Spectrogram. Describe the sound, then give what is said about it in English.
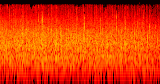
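Steady applause from a group, dense overlapping claps forming a continuous crackling wash at an even loudness for a few seconds, with no voices. “Yeah, you were trying to clap. Go ahead.”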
